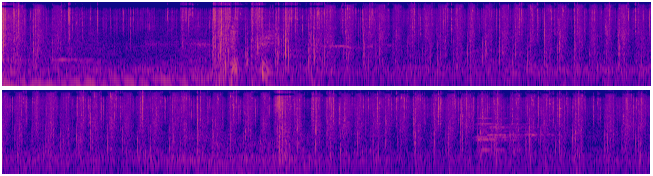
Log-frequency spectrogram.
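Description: Footsteps walk on a stone floor.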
